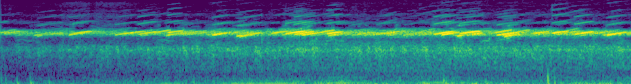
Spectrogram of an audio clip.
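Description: A dense chorus of spring peepers, many high, piercing peeps overlapping into a continuous shrill ringing.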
